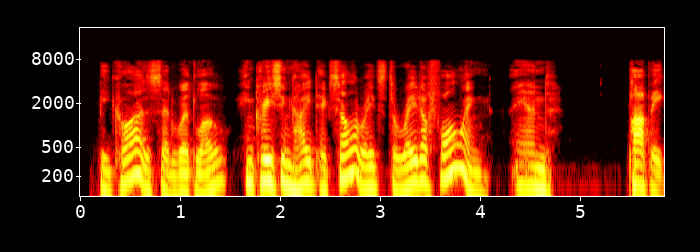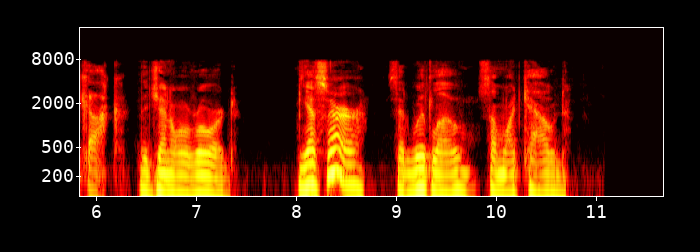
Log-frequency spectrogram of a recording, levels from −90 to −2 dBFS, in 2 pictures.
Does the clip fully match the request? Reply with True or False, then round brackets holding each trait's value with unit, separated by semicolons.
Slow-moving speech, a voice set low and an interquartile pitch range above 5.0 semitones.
True (115 wpm; 120 Hz; 5.5 semitones)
